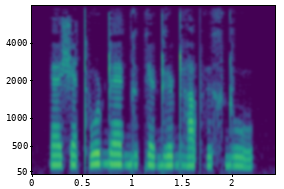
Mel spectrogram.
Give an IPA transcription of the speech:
ɛ ʃ ɛ tʼ u ɖ ɛ ɡ ɨ k e ɖ ɨ ɖʱ a pʰ ɨ x ɖ u

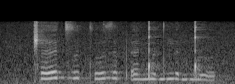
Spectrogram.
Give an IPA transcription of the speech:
ǁ ɜ d͡z ʊ tʰ ʊ z ə pʼ ɜ ŋ͡ǃ ʊ d ŋ ə d ŋ͡ǃ ʊ

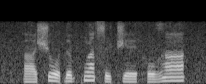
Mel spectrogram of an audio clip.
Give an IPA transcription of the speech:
a˨ ʃ o˦˨ ɗ ə˧ kʷ ã˦ s ɨ˨ t͡ʃ eː˨ h o˨ ɣ ã˦

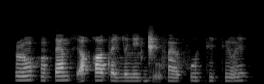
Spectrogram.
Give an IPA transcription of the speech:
ɭ õ h õ θ æ m h ḛ ə̯ q o t æ ʎ ɒ lʲ æ lʲ d͡ʒ ṵ f æ̃ ə̯ f u kʲ u kʲ ũ ɪ̯

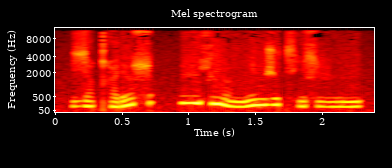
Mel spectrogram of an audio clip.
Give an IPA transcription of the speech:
z y˩ qʰ ʏ˩ ɾʲ ɔ˦ ɬ | v y˥ ç y˦ ɳ ɔ˩ n w e˥ n ʒ ʉ˥ t͡sʰ i˨ ɬ v ʉ˨ n

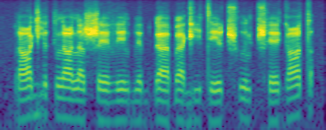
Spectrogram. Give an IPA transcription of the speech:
ɾ ɑ ɡ j ə k l ɑ l ɑ ʂ ɛ v e l b ɛ b ɗ a ɓ a ɡ i t e ʈ͡ʂʰ u l ʈ͡ʂʰ ɛ ɡ ɑ t

